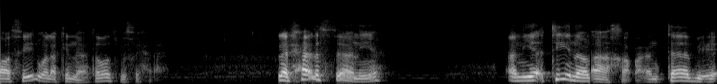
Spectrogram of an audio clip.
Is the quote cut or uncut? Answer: cut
